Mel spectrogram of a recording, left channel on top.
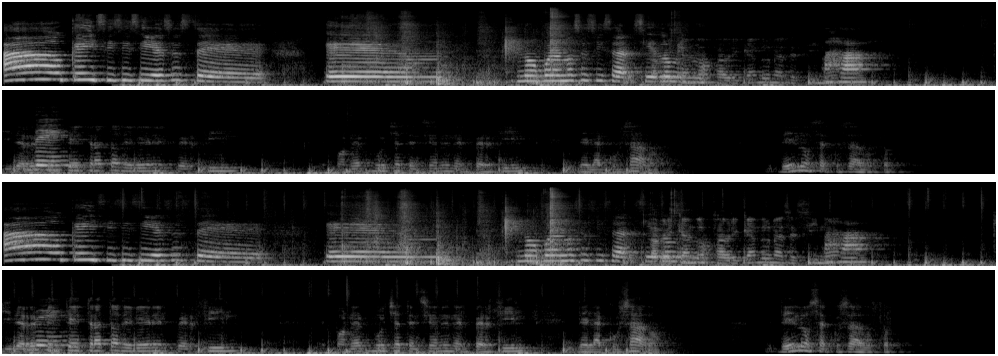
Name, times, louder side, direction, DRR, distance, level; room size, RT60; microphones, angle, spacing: voice 1, 0.0-2.7 3.2-4.5 5.1-7.1 8.2-8.7 10.2-10.7, left 5 dB, 30° left, 0.3 m, -26 dB
sound 1, 1.1-16.5, right 1 dB, 40° right, 0.9 m, -41 dB
sound 2, 1.7-2.3 2.6-2.9 3.2-6.8, right 1 dB, 20° right, 1.0 m, -35 dB
voice 2, 6.5-8.4 9.9-12.4 13.1-16.6 17.6-18.9, right 4 dB, 90° right, 0.6 m, -39 dB
9.4 x 8.7 x 3.5 m
head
